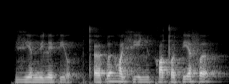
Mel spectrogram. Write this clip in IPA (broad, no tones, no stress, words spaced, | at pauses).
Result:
vʲan̪ylʲapʲo | tʼœɓəɦɒ fʲeʎykɒtɔ pʲafə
